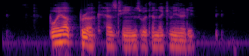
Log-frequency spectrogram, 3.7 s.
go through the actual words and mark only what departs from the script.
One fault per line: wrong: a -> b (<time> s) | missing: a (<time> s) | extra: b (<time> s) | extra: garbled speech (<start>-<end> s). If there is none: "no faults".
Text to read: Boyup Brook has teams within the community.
no faults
